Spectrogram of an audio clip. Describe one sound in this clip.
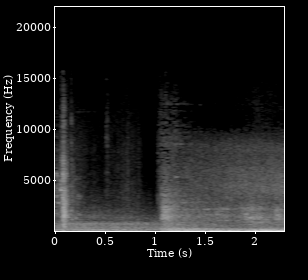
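A metal lever clanks as it is pulled.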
